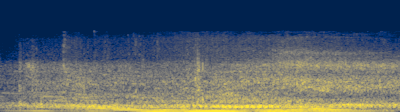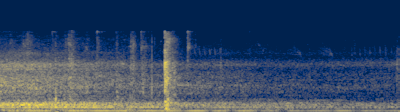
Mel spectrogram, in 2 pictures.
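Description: A car driving past, its engine and tyre noise swelling to a peak about three to four seconds in and then fading slowly as it moves away. A single sharp click sounds about eight and a half seconds in.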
